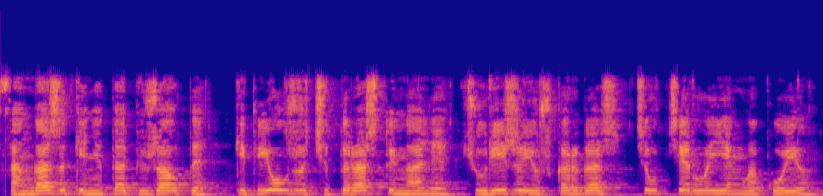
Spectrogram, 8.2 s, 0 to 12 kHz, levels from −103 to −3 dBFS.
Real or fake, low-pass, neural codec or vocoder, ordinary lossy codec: fake; 7.2 kHz; codec, 16 kHz, 16 kbps, FreqCodec, larger model; Opus, 64 kbps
